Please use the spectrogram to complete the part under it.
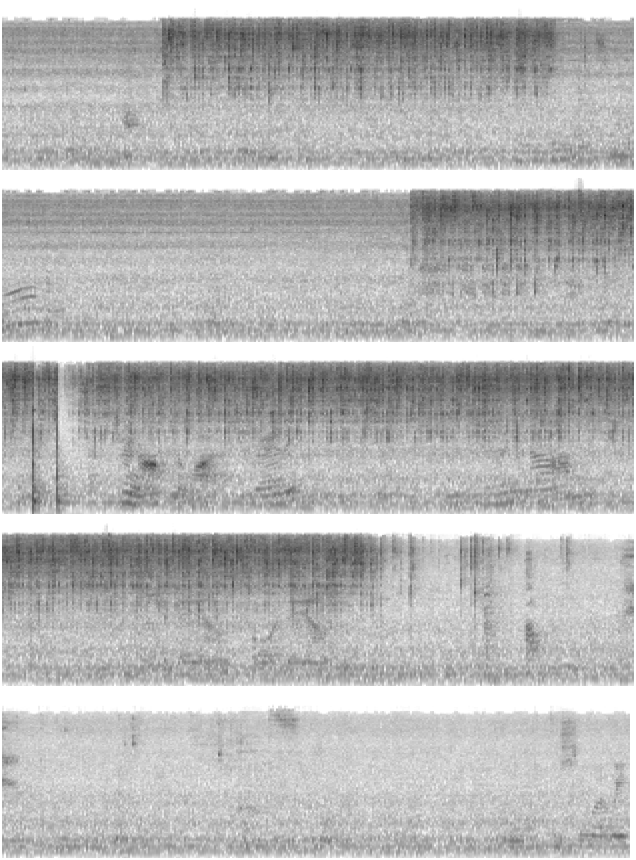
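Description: Tap water runs steadily into a cup at a sink, a loud continuous gush that starts and stops in bursts, with a person's voice talking faintly beneath it.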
